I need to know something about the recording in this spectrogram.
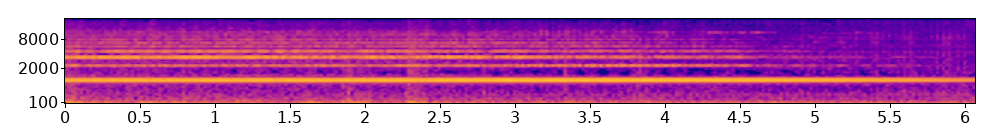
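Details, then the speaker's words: Volvo V70 XC while driving: steady, piercing high squeal over low road rumble; no noise at idle, only when the car is rolling. "That's not annoying or anything. No noise at idle. I guess it's only when the car is rolling."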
